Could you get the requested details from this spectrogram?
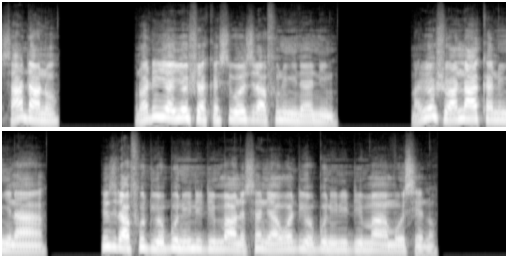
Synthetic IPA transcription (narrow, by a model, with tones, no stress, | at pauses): saː˨˦da˨nʊ̃˦˨ | a˨dɪ˦jɛ˦˨jo˦ʃu˨a˨kʰɛ˨sɪ˦wɔ˦i˦s̬ɾa˨fʊ˦nʊ̃˦ɲĩ˨nã˨˦nĩ˦˨m | nã˨jo˦ɕᶣu˨a˨nã˦a˦kʰã˨˦nʊ̃˦ɲĩ˨nãː˨˦ | i˦s̬ɾa˨fʊ˦dɪ˨o˨bu˦nɪ̃˨˦nĩ˦dĩ˦m˦mã˦˨nʊ̃˨sɛ˦nɪ̃˨a˨wɔ˦dɪ˦o˨bu˦nɪ̃˨n̩˦ĩ˦dĩ˦mː˦ãː˦˨moː˦se˨nʊ̃˦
